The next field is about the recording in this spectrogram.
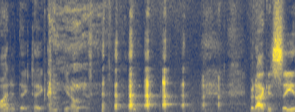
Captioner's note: laughing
